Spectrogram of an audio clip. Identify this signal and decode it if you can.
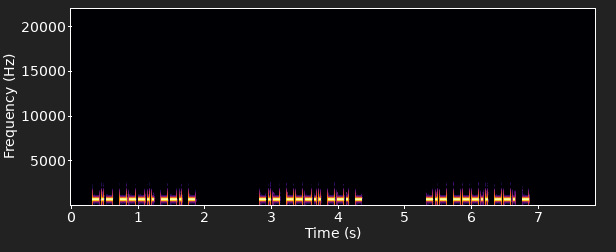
Morse code, heard as a keyed tone, about 34 wpm, 700 Hz. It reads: K8GT K8GT K8GT
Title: Call Signs Repeated 2x - 35wpm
